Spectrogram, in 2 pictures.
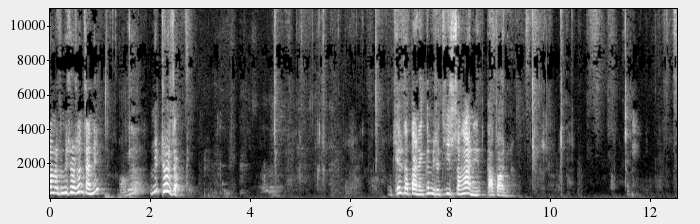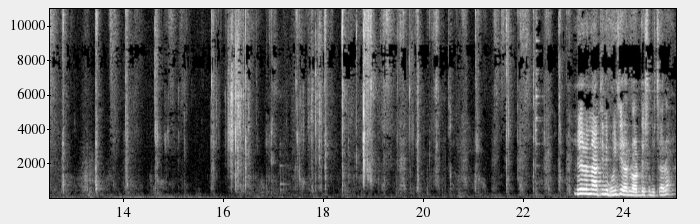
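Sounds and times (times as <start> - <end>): person chewing crunchy food: 2.8 - 7.0, 8.7 - 24.1.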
